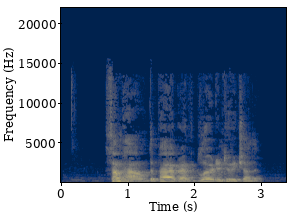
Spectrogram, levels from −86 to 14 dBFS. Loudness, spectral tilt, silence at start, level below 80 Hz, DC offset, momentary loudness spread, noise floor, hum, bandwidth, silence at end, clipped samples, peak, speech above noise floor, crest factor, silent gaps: -20 LUFS; -6 dB/octave; 0.7 s; -60 dBFS; under 0.1%; 12 LU; -59 dBFS; none; 15 kHz; 0.35 s; under 0.1%; -2 dBFS; 40 dB; 18 dB; none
